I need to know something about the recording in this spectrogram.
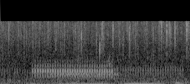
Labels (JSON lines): {"label": "biophony, croak", "recorder": "SoundTrap 500"}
